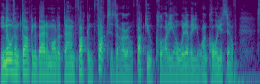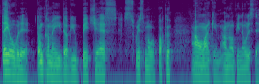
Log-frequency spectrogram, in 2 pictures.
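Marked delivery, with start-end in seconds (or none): 0.0-9.6 put-on straight-up New York, Yonkers-style accent. Reading out a wrestler's statement in his accent, for a friend: Eddie Kingston's accent. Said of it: "read out that statement on Cesaro in his accent".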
